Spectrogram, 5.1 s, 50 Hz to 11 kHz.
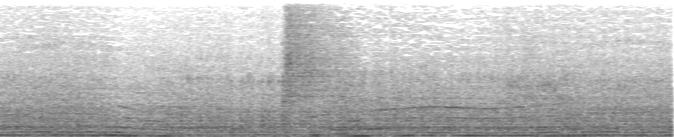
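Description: Caterpillar 966H wheel loader's diesel engine running under load, its note rising and falling as it is worked, with a short sharp hiss about two seconds in.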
